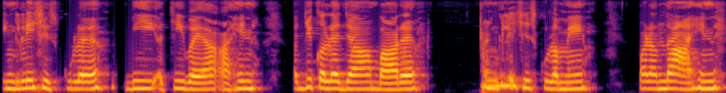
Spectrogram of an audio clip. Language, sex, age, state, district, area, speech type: Sindhi, female, 45-60, Maharashtra, Thane, urban, spontaneous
